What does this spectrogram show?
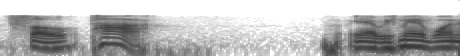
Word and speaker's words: faux pas: o does the work X is silent in faux pas yeah we've made a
